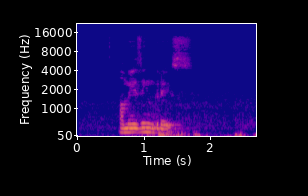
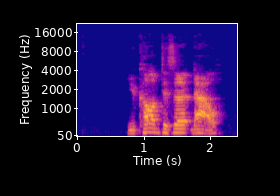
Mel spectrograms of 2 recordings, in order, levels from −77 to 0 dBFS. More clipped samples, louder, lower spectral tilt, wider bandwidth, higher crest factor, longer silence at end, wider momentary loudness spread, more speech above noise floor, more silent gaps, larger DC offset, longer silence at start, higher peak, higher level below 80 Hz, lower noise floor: neither; second, -32 LUFS vs -16 LUFS; first, -6 dB/octave vs -4.5 dB/octave; about the same, 15 kHz vs 15.5 kHz; about the same, 16 dB vs 18 dB; second, 0 s vs 0.25 s; first, 23 LU vs 14 LU; second, 33 dB vs 55 dB; neither; neither; about the same, 0.65 s vs 0.75 s; second, -18 dBFS vs -2 dBFS; first, -46 dBFS vs -60 dBFS; second, -63 dBFS vs -72 dBFS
